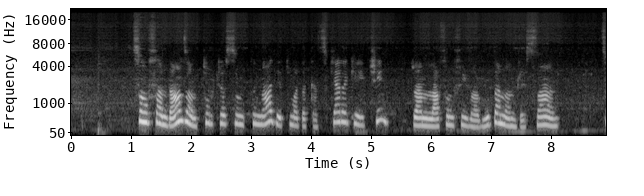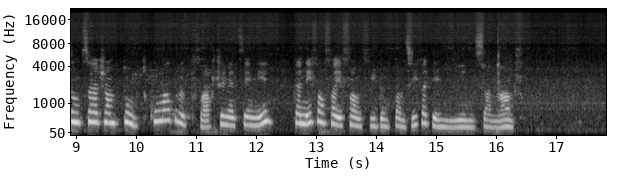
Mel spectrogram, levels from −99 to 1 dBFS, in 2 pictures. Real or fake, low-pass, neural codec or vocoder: real; 19.8 kHz; none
